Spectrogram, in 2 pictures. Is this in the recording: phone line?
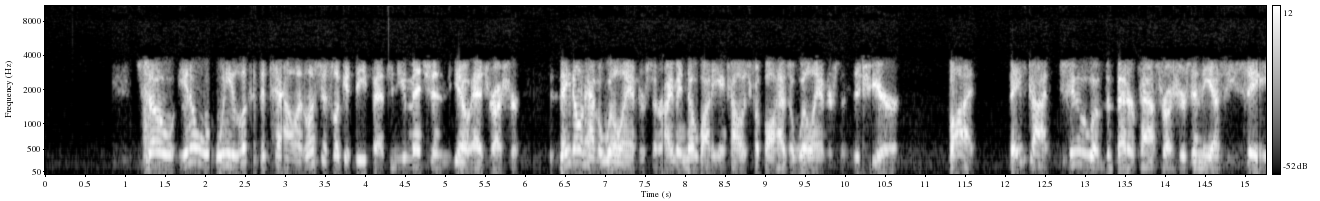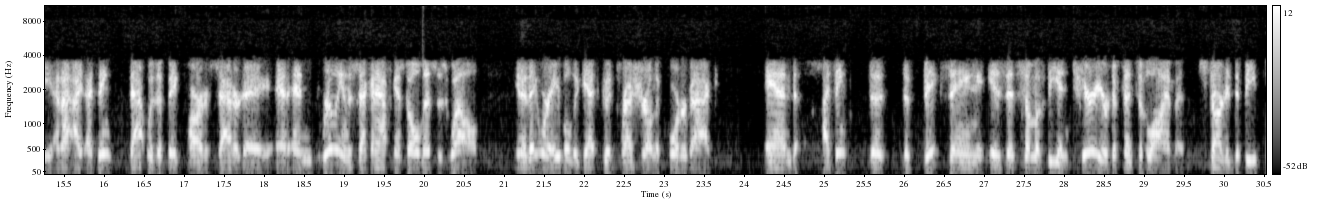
yes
